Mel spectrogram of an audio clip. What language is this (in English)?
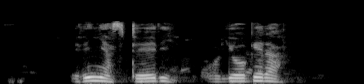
Ganda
